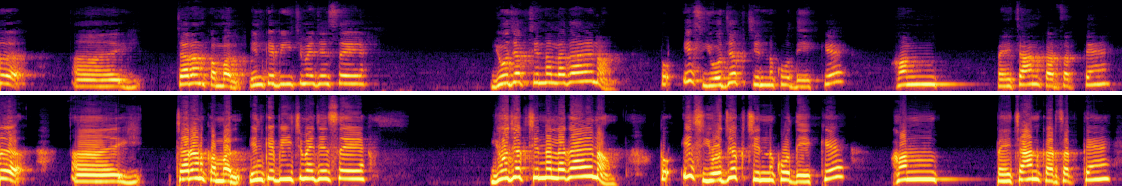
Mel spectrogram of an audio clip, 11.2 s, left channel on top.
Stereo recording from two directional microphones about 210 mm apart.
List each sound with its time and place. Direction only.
0.7 s a woman's voice: 40° right (ahead or behind)
4.9 s a woman's voice: 35° right (ahead or behind)
9.0 s a sound: 25° right (ahead or behind)
9.9 s a woman's voice: 35° right (ahead or behind)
